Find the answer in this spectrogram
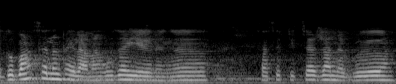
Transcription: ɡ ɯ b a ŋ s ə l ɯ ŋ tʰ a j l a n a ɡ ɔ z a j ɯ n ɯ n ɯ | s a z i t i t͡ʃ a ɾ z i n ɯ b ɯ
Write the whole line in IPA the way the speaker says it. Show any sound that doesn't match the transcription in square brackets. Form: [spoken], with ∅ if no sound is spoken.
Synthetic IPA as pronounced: ɡ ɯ b a ŋ s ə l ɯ ŋ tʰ a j l a n a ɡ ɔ z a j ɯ n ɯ [ŋ] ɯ | s a [s] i t i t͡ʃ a ɾ z [a] n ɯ b ɯ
